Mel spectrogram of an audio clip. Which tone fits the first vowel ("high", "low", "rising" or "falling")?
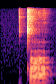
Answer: high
